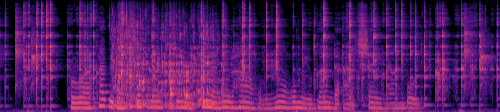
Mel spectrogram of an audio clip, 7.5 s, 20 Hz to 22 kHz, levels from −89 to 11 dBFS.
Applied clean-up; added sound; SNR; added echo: none; Chink, clink + Sink (filling or washing); -4 dB; none.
